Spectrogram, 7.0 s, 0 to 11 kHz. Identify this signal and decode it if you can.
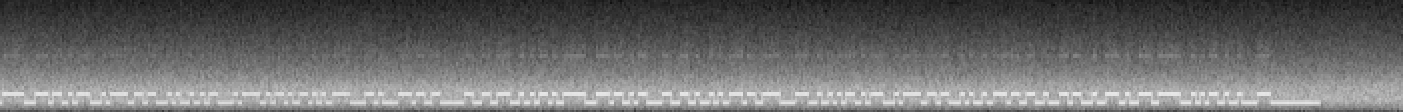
RTTY (45.45 baud, 850 Hz shift), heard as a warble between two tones, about 1420 Hz centre, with radio static. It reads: … ZELFBEDROG VINDT BIJ ONSZELF PLAATS.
